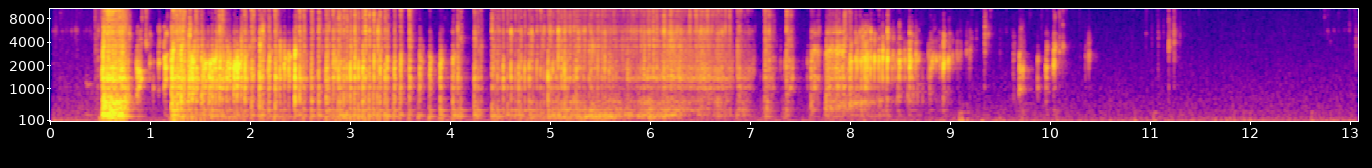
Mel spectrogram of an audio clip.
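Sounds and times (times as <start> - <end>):
diarrhea fart: 0.5 - 8.4.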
